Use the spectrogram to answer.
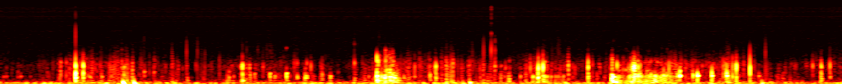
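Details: Stomach noises (bowel sounds) from a woman's belly after eating pizza.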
